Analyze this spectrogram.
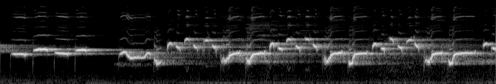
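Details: White-rumped shama master song aimed at provoking a response from other shamas: opening drawn-out whistles, then continuous rapid rising phrases of bright whistled notes, repeated in stepped sequences.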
